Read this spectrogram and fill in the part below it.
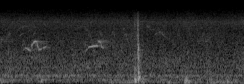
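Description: Honeybees buzz steadily around an open beehive during an inspection, a close, continuous drone with brief rising swells and a sharp knock partway through.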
